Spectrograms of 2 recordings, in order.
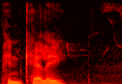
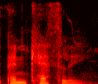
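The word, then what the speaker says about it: Pencelli: Yes, I've been mispronouncing this completely wrong. Not Pinkelly, it's Penkethly.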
